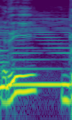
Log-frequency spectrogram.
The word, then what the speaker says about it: ri: So I think it is sa, ri, ga, ma, pa are the correct pronunciations. – Wow, wow. – But in North Indian, they have become sa, re, ga, ma, pa.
